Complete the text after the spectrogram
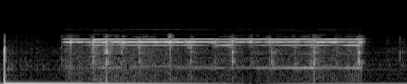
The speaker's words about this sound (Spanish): Entonces, voy a hacer sonar mi campana para comenzar.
